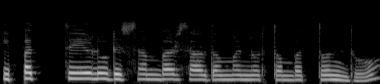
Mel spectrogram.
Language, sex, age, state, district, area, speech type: Kannada, female, 30-45, Karnataka, Udupi, rural, spontaneous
